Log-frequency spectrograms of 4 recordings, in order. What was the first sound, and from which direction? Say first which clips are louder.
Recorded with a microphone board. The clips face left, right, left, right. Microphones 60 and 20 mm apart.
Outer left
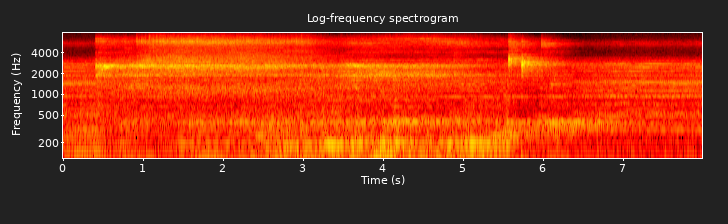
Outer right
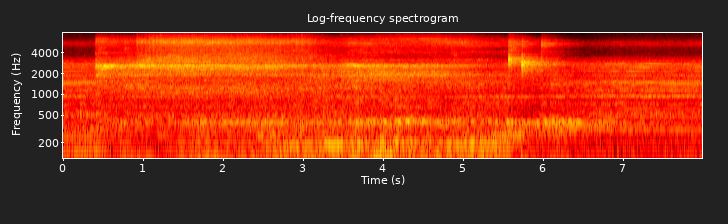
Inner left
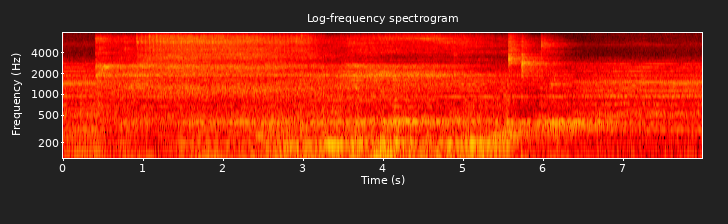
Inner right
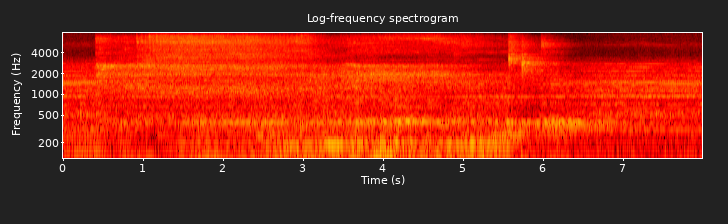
A hiss: outer left 1 dB, inner left 1 dB; 10° left (ahead or behind).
